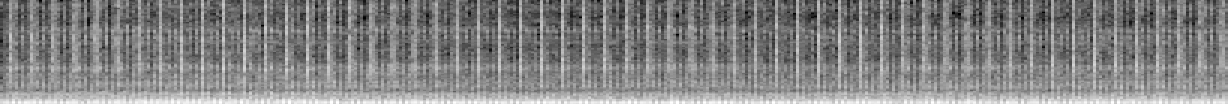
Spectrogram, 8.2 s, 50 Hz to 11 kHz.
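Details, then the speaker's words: VW Touran 1.9 TDI diesel on a cold first-morning start (engine temp 13.2, thick cold oil): a sharp, rapid, steady knock. With the sump removed, the third cylinder's big-end bearing was found failed: rod knock. "So as you may be able to hear the banging or knocking noise coming from the engine."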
